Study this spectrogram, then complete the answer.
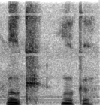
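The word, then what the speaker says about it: MUCC: Mook. How do you say this again? Muku? Muku.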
